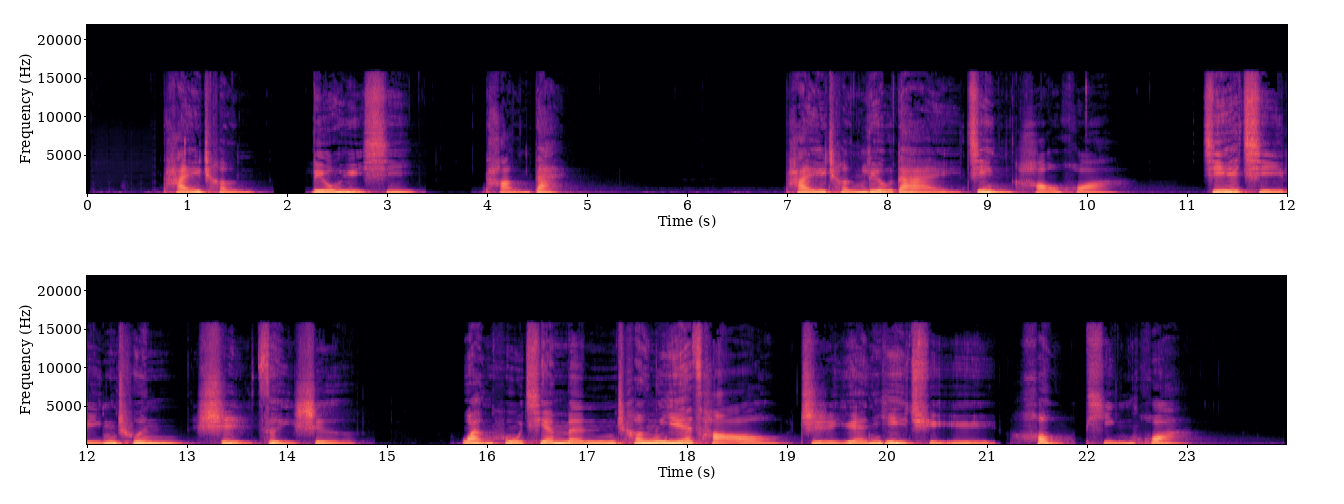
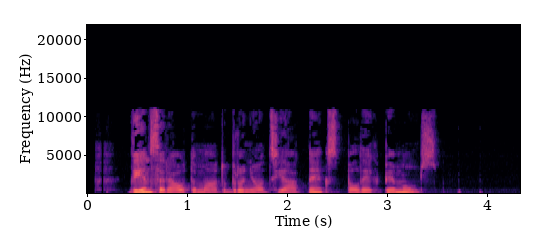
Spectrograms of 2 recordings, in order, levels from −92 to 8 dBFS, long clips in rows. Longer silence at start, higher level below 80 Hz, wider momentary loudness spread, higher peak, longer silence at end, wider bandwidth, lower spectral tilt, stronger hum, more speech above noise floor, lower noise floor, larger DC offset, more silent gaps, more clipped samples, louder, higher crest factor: first, 0.75 s vs 0.1 s; first, -48 dBFS vs -80 dBFS; about the same, 13 LU vs 12 LU; first, -2 dBFS vs -12 dBFS; first, 1 s vs 0.85 s; first, 16 kHz vs 11.5 kHz; first, -6 dB/octave vs -4.5 dB/octave; neither; first, 61 dB vs 40 dB; first, -78 dBFS vs -71 dBFS; neither; first, 1.86-2.17 s vs none; neither; first, -18 LUFS vs -31 LUFS; about the same, 16 dB vs 20 dB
